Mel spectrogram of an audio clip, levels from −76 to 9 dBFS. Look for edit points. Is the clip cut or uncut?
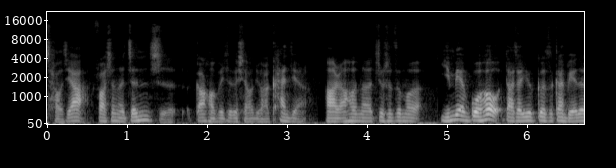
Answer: uncut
